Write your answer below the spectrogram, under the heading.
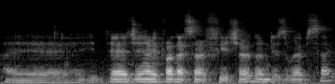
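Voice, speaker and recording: A man talks at a fairly slow pace. He has a non-native accent. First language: not English. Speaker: electronics maker live-streaming his workshop. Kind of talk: live stream workshop chat. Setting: home laboratory. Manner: halting, many fillers.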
